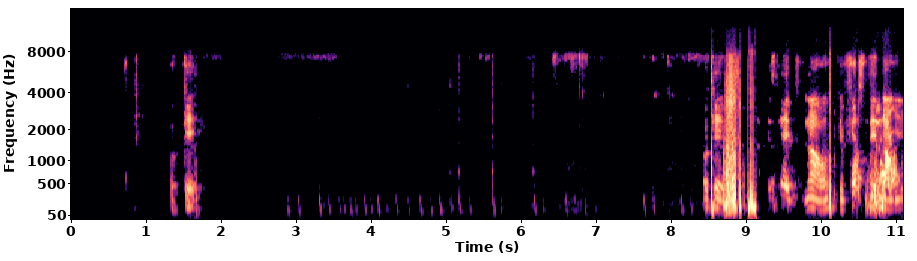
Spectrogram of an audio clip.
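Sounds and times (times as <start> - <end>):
keyboard typing: 2.8 - 9.1.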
